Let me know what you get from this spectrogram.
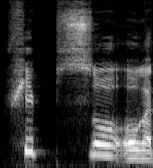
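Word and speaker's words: ὑψόω: 이게에 피읍하고 시옷이 함께 있는 스펠링이죠. 그래서 힙소가 됩니다.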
